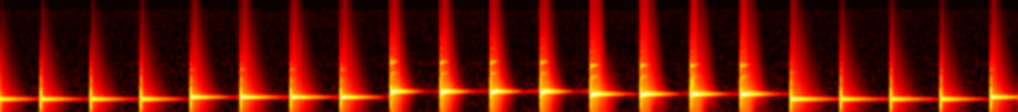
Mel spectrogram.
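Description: Resonant CUNSA bandpass filter rung by clock triggers into its audio input: short, decaying, pitched pings, about two a second. A volt-per-octave control signal steps the ringing note every four pings, up from a low note to higher ones, then back down.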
